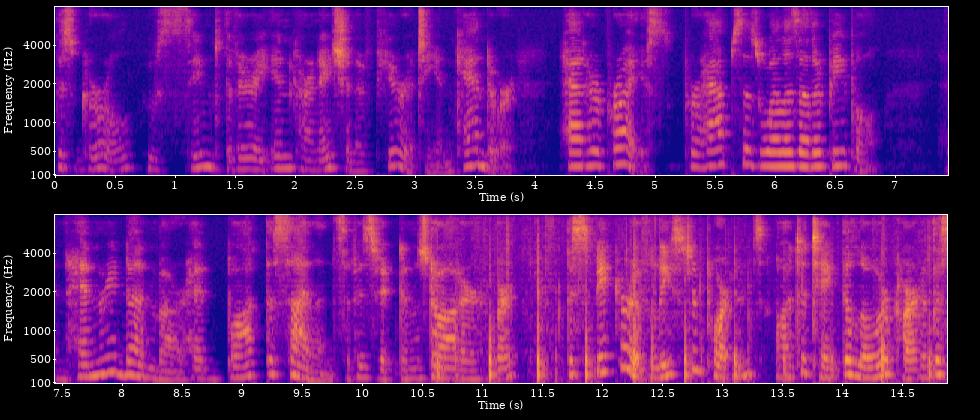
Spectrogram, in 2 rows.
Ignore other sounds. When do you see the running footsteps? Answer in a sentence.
The running footsteps can be heard from 10.6 to 14.8 s.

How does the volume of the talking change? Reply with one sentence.
The volume of the talking goes up.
